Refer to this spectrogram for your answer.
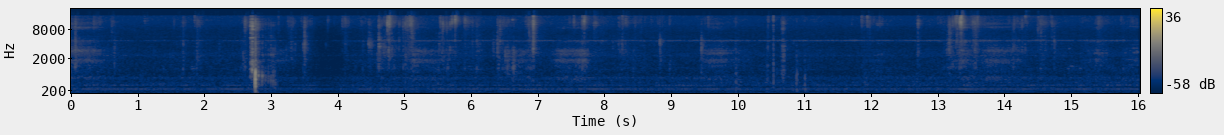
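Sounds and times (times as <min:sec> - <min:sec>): sharp pop: 0:02.8 - 0:03.1.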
